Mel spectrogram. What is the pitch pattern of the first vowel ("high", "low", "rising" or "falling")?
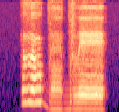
high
